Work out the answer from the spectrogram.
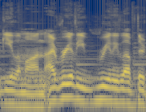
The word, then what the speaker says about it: Guilmon: I mean, even if you're not trying to pronounce the at the end, if you try to say Guilmon, it's kind of just sounds the same.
